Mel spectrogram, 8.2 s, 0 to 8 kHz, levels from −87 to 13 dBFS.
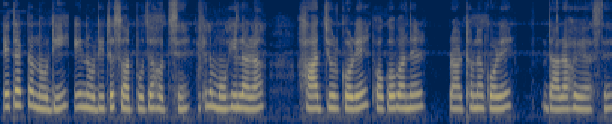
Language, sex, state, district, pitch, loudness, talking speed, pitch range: Bengali, female, West Bengal, Purulia, 280 Hz, -22 LUFS, 130 wpm, 270-295 Hz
